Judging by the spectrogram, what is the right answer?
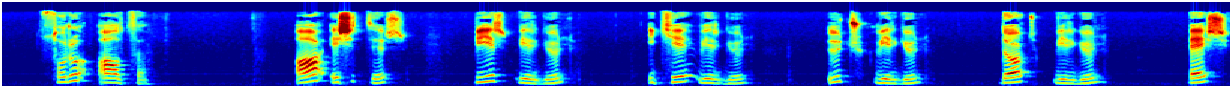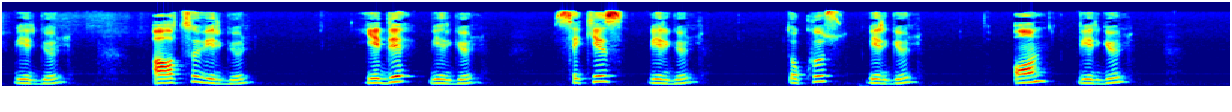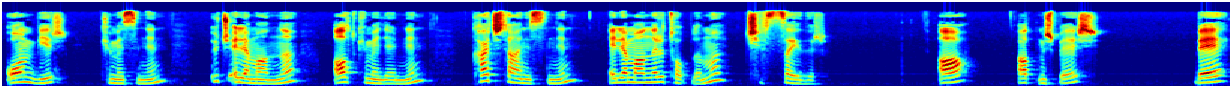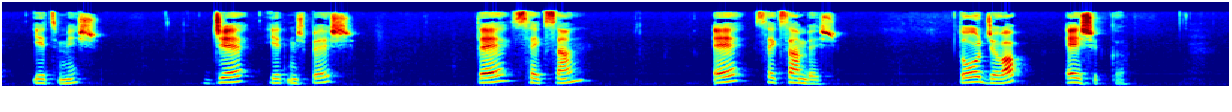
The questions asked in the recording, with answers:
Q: A eşittir 1 virgül 2 virgül 3 virgül 4 virgül 5 virgül 6 virgül 7 virgül 8 virgül 9 virgül 10 virgül 11 kümesinin 3 elemanlı alt kümelerinin kaç tanesinin elemanları toplamı çift sayıdır?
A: Doğru cevap E şıkkı.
